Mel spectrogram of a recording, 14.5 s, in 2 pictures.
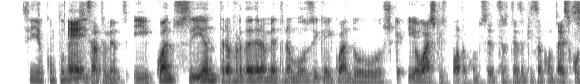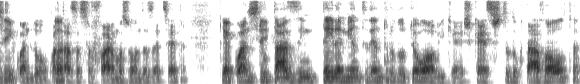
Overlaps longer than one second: none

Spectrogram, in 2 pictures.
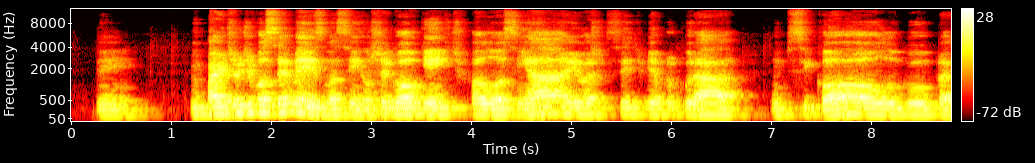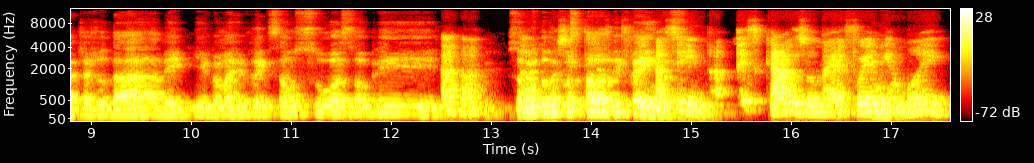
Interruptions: present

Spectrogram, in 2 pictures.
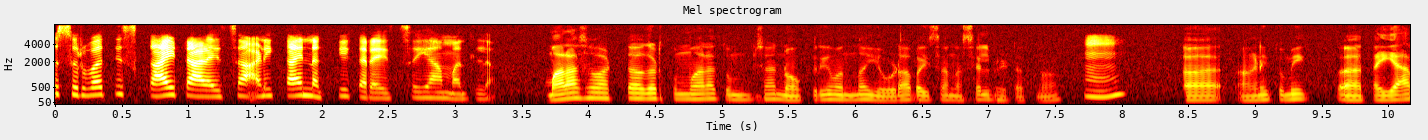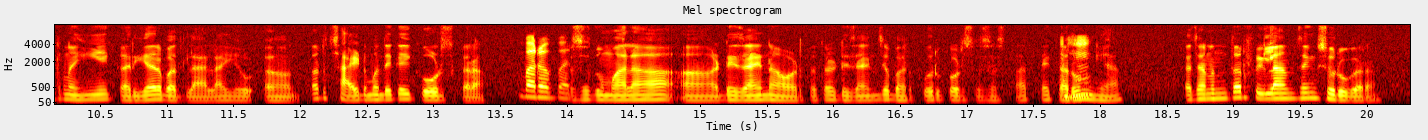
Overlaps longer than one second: none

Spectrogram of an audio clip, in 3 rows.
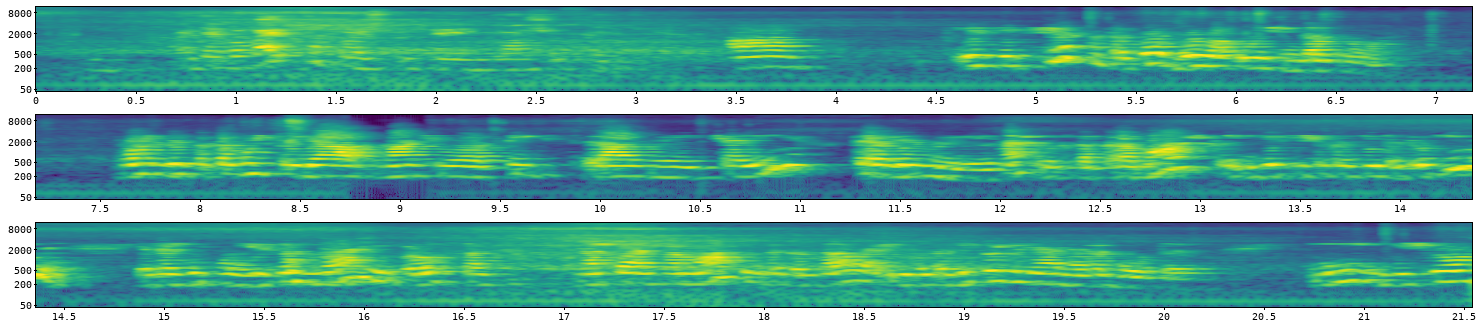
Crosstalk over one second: none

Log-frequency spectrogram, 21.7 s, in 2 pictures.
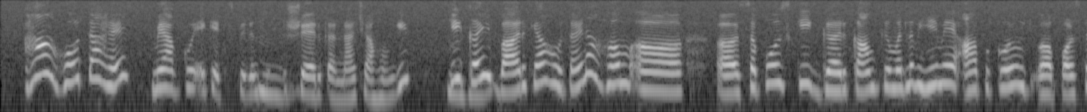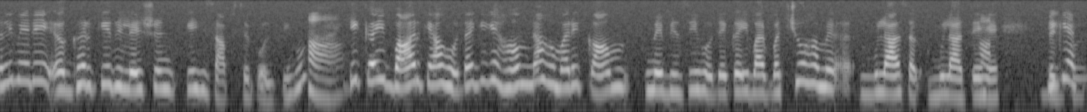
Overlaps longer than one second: none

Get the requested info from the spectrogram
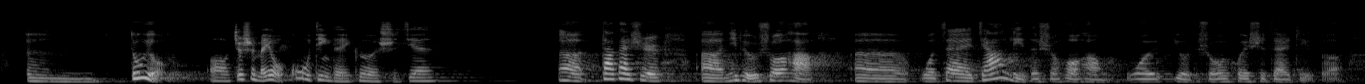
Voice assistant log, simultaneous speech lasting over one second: none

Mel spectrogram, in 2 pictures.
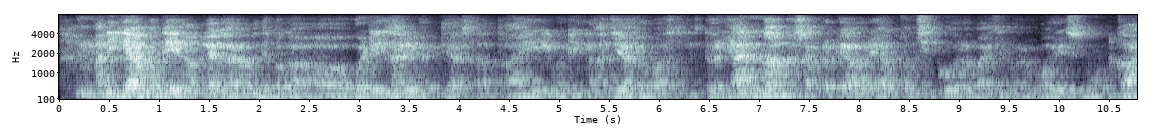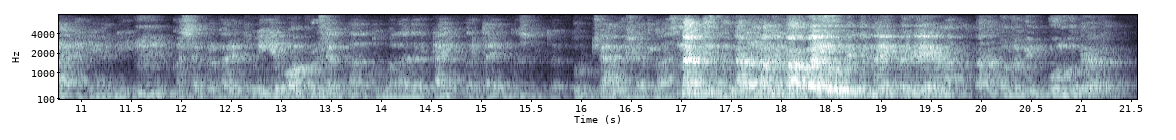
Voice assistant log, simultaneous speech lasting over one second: present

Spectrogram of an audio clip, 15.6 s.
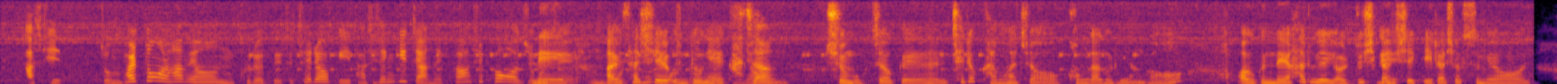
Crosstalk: present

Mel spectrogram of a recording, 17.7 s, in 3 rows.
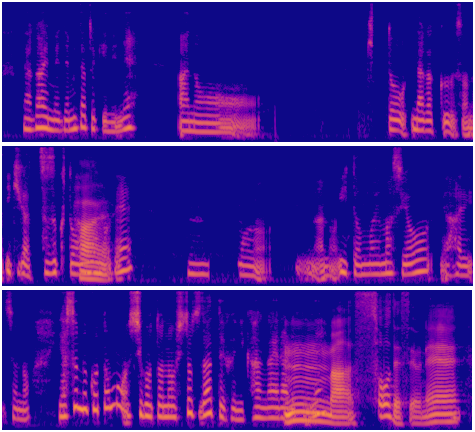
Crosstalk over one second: none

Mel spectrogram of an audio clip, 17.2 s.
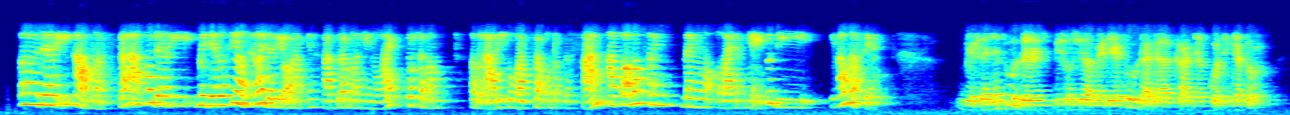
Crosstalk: none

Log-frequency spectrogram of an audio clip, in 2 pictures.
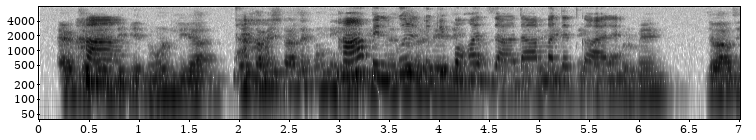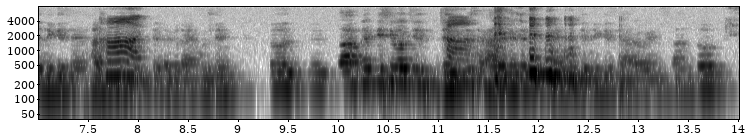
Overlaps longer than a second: present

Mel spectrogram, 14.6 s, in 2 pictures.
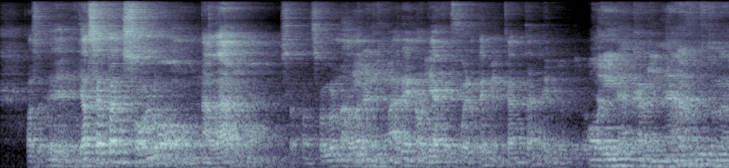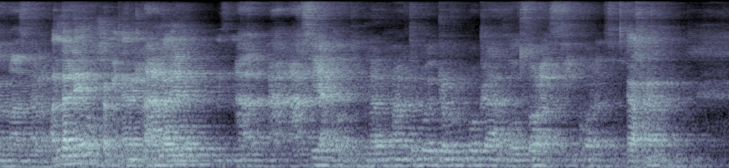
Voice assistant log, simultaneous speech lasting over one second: present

